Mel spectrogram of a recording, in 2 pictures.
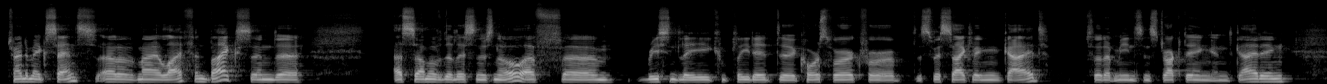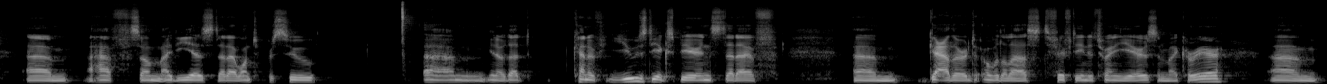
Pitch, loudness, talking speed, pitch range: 105 Hz, -29 LUFS, 155 wpm, 100-115 Hz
